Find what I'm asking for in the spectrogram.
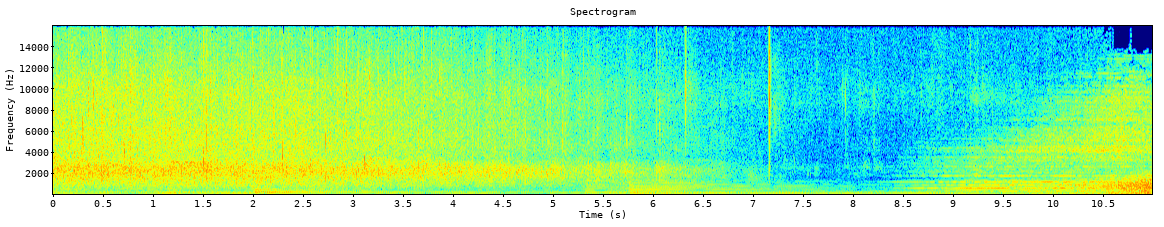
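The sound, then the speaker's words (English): Audience applause in a church: steady, dense clapping fills the whole stretch over sustained musical tones and swells louder at the end. “Come on, can we put our hands together, make some real noise? Come on, real noise.”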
